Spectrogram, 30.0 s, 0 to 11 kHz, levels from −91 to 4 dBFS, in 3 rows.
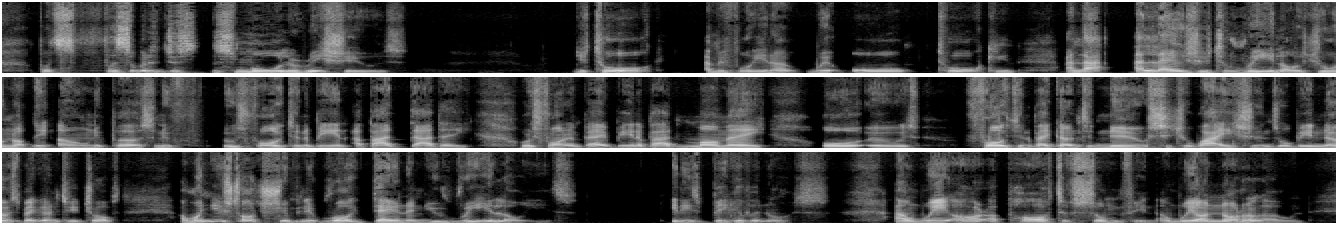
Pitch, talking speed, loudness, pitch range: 125 Hz, 175 wpm, -18 LUFS, 115-155 Hz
